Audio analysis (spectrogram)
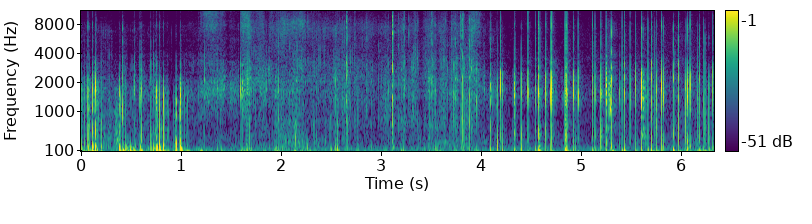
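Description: Long nails scratch and tap the surface of an empty, small pink floral zippered makeup pouch of coated fabric or vinyl, held upright close to the microphone. Soft crinkly scratching gives way to rapid, sharp, dry taps with very little ring, growing denser and louder toward the end.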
